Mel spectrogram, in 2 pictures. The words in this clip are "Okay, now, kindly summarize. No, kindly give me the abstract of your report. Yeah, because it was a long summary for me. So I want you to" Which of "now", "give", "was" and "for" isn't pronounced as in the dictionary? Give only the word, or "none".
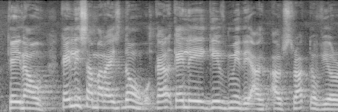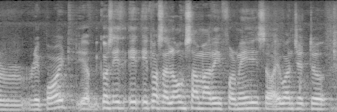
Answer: was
